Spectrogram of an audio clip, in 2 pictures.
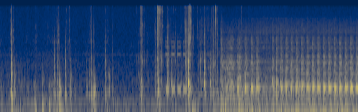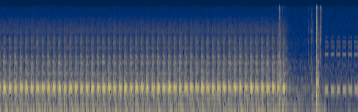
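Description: A new company road car's engine cranks unevenly with clicks and clunks, then catches into a steady, loud idle that runs for several seconds before cutting off abruptly, followed by a couple of sharp knocks.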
